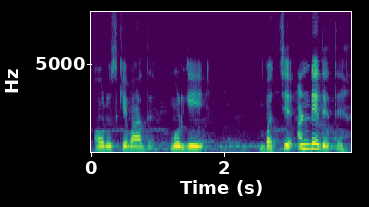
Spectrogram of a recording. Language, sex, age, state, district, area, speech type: Hindi, female, 45-60, Bihar, Madhepura, rural, spontaneous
